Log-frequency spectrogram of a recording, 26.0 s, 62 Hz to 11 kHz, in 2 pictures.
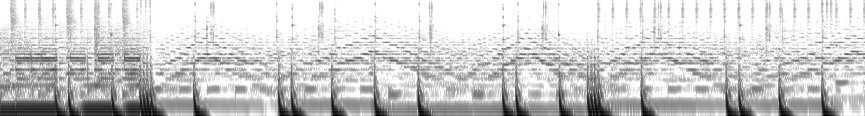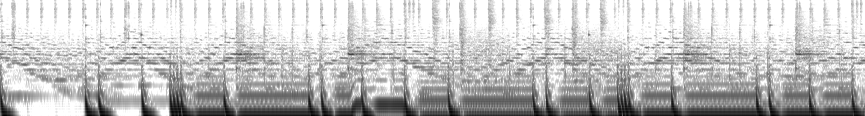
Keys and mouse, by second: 0.6 space, 2.6 j, 3.0 click, 4.0 ctrl+c, 5.0-7.0 drag, 7.0-9.1 alt+drag, 9.5 space, 14.5 click, 15.1 s, 16.0 click, 16.7 u, 18.1 space, 19.4 click, 19.6 j, 20.8 click, 21.3 Return, 21.7 click, 22.4 F9, 23.2 click, 23.8 ctrl+c, 24.9 right click, 25.4-25.9 drag.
